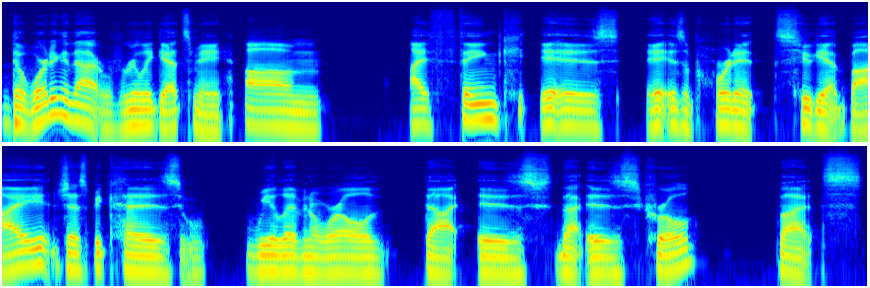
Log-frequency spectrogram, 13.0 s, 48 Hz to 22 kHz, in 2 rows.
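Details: 20-year-old man who has stuttered since about age two: stuttering.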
